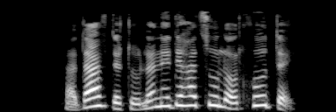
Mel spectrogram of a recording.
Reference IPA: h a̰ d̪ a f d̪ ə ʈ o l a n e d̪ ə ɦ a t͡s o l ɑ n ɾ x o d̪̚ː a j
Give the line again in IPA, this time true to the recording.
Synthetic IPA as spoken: h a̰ d̪ a f d̪ ə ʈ o l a n e d̪ ə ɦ a t͡s o l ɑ ɾ x o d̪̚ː a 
